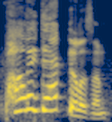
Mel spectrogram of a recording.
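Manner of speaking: a high, ringing shout. A narrator's reading. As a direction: shout it again for the dean. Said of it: "Turn repeated his shout for the dean".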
